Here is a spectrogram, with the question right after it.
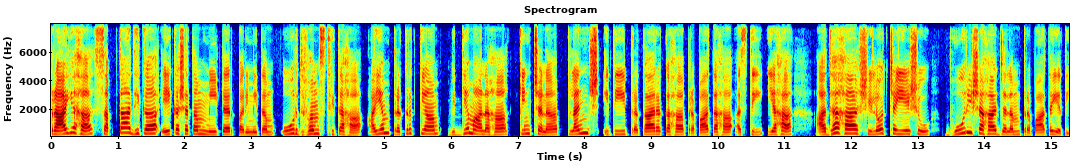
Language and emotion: Sanskrit, neutral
